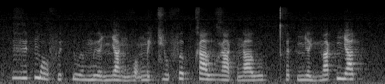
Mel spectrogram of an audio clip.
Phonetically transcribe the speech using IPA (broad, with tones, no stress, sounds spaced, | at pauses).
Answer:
ɣ ɨ˦˥ t̚ m ɔ̤˨˩ f ɨ˨˩ t̚ ɗ ṳ˨˩ ə̯ m ɨ˧˩ ə̯ ɲ a˧˩ ŋ v ɔ̰˧˨ ŋ ə̰˧˨ j t͡ɕ u˧ f ə˦˥ p̚ x a˧ w ɣ a˨˩ k̚ ŋ a˧ w | t̪ʰ ə˨˩ t̚ ɲ ə˧˩ j m a˦˥ k̚ ɲ a˦˥ t̚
